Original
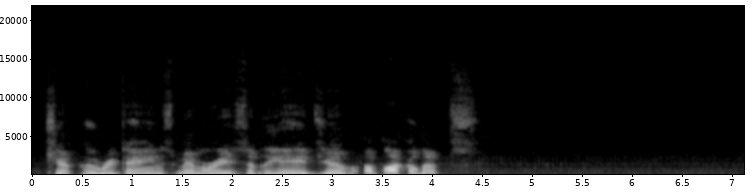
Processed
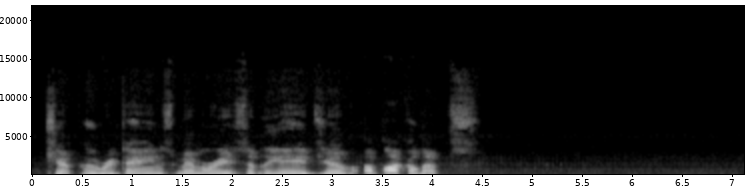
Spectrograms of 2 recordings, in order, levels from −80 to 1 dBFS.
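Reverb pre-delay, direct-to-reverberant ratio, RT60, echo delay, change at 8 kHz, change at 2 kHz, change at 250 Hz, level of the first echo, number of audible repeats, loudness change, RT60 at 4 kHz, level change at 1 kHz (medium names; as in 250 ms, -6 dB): no reverb, no reverb, no reverb, no echo, no reading, +1.0 dB, 0.0 dB, no echo, no echo, 0.0 dB, no reverb, +0.5 dB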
